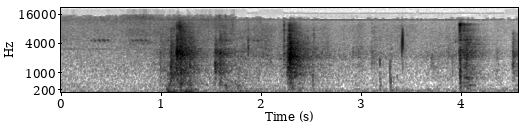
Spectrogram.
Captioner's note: door clunking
